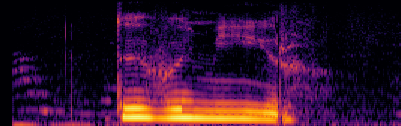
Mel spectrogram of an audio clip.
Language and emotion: Russian, sad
